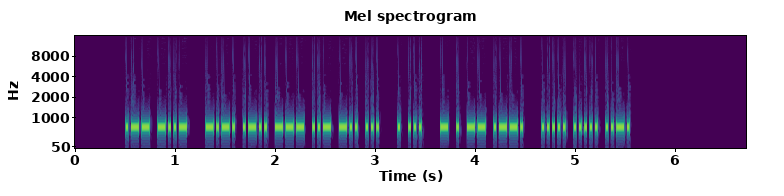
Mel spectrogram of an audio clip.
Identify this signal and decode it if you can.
Morse code, heard as a keyed tone, about 46 wpm, 700 Hz. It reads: WX CLOUDS ES TEMP 55F
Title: Practice QSO - Exchange 2 - Info - 45wpm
